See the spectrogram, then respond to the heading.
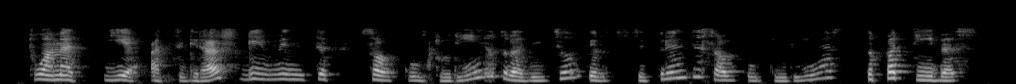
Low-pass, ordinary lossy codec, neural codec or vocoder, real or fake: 5.4 kHz; AAC, 48 kbps; vocoder, 44.1 kHz, 128 mel bands, Pupu-Vocoder; fake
